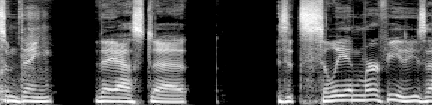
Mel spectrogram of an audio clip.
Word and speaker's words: Cillian: was something they asked, is it Cillian Murphy? Is that how you say his name? Yes. Cillian Murphy.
